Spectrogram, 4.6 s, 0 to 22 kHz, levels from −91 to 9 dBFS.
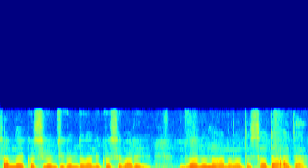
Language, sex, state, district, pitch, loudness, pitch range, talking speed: Chakma, male, Tripura, West Tripura, 105 Hz, -18 LUFS, 100-110 Hz, 170 wpm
